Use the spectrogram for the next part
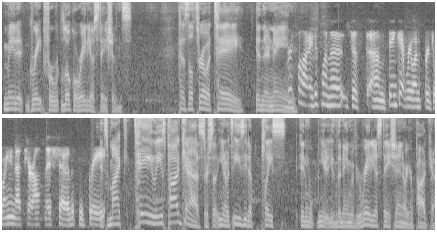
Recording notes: podcasts live from Café Anyway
